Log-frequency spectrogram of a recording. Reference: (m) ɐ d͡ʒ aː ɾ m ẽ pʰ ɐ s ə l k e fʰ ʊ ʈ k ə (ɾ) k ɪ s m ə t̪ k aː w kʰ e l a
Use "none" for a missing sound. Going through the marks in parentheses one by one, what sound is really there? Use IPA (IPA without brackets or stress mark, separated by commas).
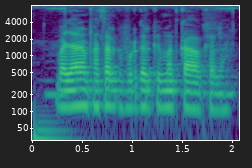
b, ɾ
